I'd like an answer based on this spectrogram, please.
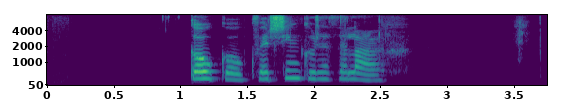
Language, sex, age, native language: Icelandic, female, 11, Icelandic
